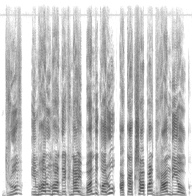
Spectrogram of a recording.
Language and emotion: Maithili, angry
